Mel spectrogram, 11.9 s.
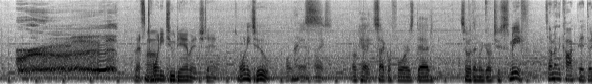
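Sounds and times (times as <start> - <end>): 
person imitating a muffled scream: 0.4 - 2.4
speech: 2.8 - 11.8.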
